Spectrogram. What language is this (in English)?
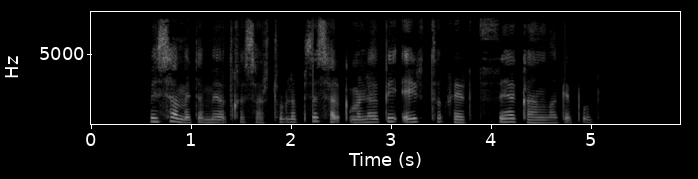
Georgian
